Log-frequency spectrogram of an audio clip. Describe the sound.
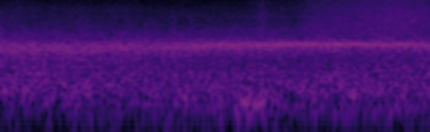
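Ocean waves crash and roar around a sailing brig that has struck a rock in a storm. The surf and wind form a steady, dense, continuous rush with no talk.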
